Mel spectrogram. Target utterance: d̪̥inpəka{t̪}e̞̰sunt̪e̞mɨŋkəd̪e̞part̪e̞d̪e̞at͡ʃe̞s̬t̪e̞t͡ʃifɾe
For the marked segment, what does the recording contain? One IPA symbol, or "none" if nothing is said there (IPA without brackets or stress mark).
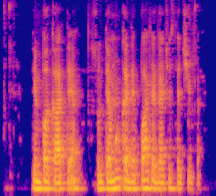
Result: t̪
